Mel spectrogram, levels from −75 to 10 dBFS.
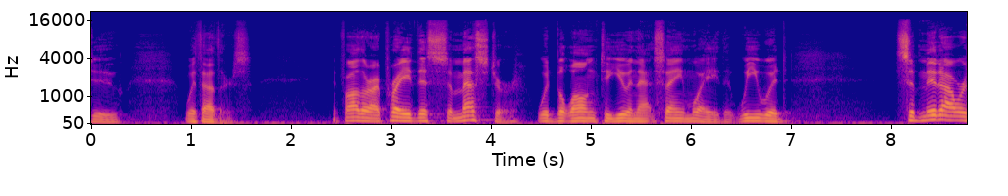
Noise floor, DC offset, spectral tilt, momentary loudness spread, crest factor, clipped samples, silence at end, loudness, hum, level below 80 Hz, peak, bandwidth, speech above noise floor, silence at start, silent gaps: -44 dBFS; under 0.1%; -5 dB/octave; 15 LU; 18 dB; under 0.1%; 0 s; -18 LUFS; none; -40 dBFS; -2 dBFS; 16.5 kHz; 26 dB; 0 s; none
